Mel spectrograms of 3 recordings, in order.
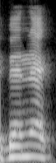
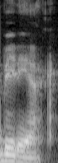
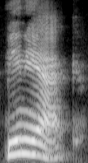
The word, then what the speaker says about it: Bieniek: With us today is Bieniek. I knew I was going to ruin it. I was going to say Bieniek, but... No, it's Bieniek. Bieniek.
